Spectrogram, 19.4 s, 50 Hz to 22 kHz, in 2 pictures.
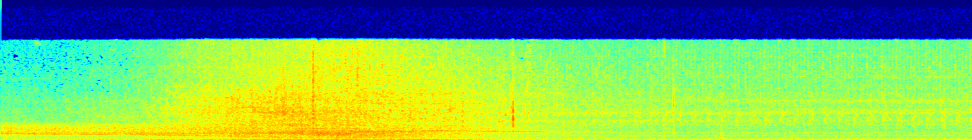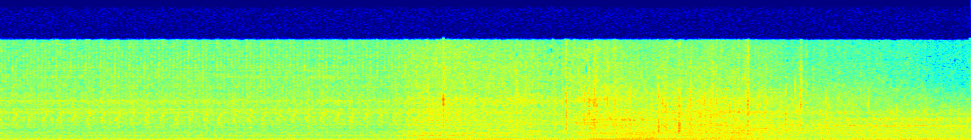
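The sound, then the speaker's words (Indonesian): Steady low engine rumble fills the interior of a moving public bus carrying passengers, many of them schoolchildren heading home, around 4 in the afternoon under a darkening sky before rain, with a sustained drone that swells around the start and again near the end, as if the bus accelerates. “Dalam bisingnya bis yang ditumpangi, raut muka para penumpang tidak memunculkan munafiknya.”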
